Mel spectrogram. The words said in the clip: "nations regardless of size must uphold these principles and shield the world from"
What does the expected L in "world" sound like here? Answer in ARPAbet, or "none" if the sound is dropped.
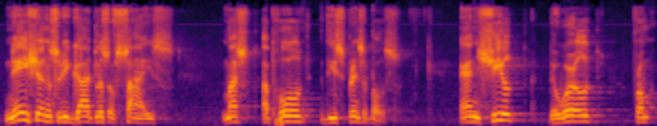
L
